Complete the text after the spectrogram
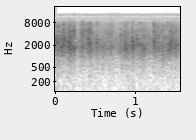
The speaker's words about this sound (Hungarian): Te, mit szólsz hozzá, tapsolnak? Nem nekünk, a táncosoknak.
